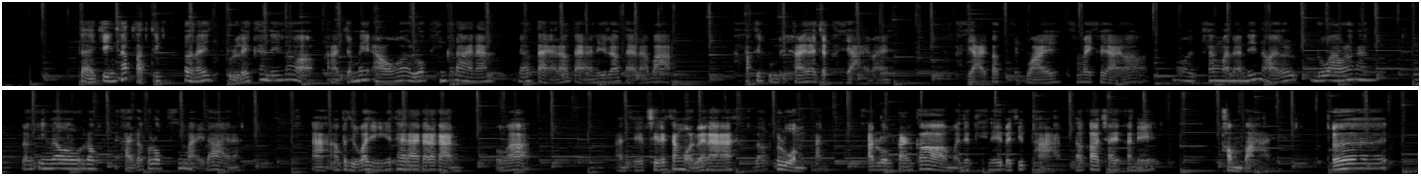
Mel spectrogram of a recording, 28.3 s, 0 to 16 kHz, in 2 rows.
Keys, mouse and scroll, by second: 0.9 ctrl+shift+middle click, 1.3 ctrl+shift+middle click, 1.7 ctrl+middle click, 2.3 ctrl+middle click, 3.6-4.7 ctrl+middle drag, 5.9 ctrl+middle click, 8.6-10.6 ctrl+middle drag, 11.0 ctrl+middle click, 12.7-13.8 middle drag, 19.2 ctrl+middle click, 19.7 click, 20.5 click, 24.2 click.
